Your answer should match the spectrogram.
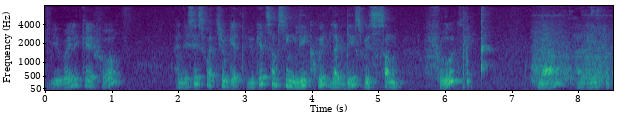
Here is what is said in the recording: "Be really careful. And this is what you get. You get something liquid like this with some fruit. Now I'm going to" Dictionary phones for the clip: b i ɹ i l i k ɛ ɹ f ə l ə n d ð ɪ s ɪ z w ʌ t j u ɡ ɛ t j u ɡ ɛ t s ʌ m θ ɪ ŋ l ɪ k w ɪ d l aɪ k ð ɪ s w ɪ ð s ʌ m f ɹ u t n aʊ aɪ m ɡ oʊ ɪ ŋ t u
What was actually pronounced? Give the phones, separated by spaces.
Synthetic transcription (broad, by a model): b i ɹ i l i k ɛ ɹ f ə l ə n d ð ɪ s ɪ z w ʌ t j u ɡ ɛ t j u ɡ ɛ t s ʌ m θ ɪ ŋ l ɪ k w ɪ d l aɪ k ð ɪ s w ɪ ð s ʌ m f u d n aʊ aɪ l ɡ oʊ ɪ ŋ t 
